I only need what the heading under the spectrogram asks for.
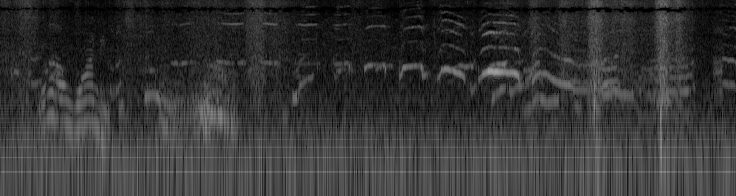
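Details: Miniature Schnauzer pups, five weeks old, with their parents Max and Hilda outdoors on a deck on a Sunday morning in May; many high, wavering whimpers and squeaks overlap throughout, with soft voices in the background.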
